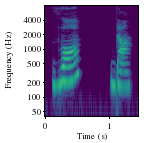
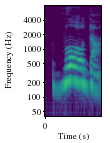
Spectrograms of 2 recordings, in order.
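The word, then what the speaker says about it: woda: акцентує пшет остатньо силабе наголос буде падати на перед останній склад тобто так як в першому класі будемо ділити слово на склади і наголошувати другий з кінця отже польска польска наголосна по польска телефон телефон вода вода Да. Інтернет. Інтернет. Наголос падає на перед останній склад. Бачимо, що слово часом відрізняється від української тільки наголосом. Українською вода, польською- вода.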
